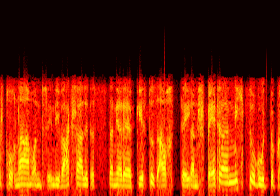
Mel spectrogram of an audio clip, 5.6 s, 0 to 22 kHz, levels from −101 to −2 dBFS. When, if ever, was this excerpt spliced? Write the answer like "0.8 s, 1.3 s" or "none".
1.8 s, 2.7 s, 3.8 s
